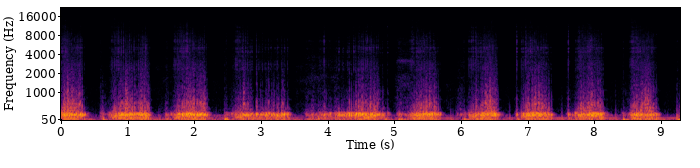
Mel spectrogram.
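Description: Fingernails of both hands scratch the black hollow metal mesh grille of a desk microphone. The scratching comes through as repeated swelling bursts of low, rough rumbling with a hum near 211 Hz, like a muffled roar, with little bright content.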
